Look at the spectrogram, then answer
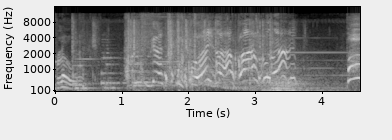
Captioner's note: losing balance shouts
